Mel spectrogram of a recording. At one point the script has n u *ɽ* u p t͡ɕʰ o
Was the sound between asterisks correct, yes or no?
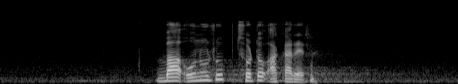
no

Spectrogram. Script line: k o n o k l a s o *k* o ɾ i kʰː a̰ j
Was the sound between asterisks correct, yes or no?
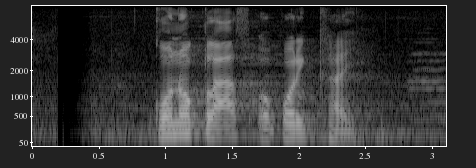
no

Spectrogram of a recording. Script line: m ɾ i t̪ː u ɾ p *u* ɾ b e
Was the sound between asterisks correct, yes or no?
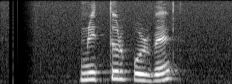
yes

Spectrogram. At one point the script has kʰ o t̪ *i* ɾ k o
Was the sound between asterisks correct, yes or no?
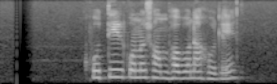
yes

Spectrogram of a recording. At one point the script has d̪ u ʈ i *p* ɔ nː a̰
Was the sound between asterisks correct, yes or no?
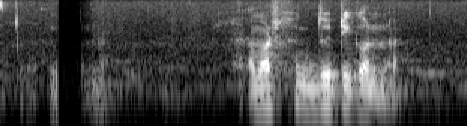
no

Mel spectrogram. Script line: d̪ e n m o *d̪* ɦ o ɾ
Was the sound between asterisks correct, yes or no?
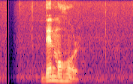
no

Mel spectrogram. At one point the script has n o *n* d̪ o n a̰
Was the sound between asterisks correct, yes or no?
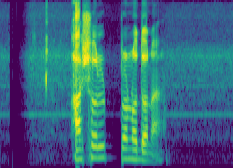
no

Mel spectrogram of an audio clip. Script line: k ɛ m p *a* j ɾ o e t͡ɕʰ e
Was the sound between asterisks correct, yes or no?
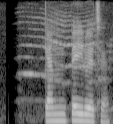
no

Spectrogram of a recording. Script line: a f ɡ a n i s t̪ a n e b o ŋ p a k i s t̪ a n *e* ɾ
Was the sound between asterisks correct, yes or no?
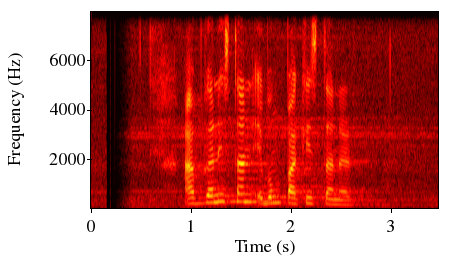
yes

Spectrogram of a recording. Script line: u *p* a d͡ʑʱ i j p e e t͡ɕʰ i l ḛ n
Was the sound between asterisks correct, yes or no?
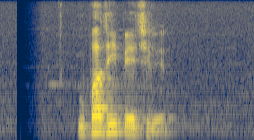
yes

